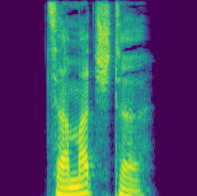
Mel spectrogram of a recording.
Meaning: inflection of zermatschen: 1. first/third-person singular preterite 2. first/third-person singular subjunctive II
- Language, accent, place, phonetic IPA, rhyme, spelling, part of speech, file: German, Germany, Berlin, [t͡sɛɐ̯ˈmat͡ʃtə], -at͡ʃtə, zermatschte, adjective / verb, De-zermatschte.ogg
